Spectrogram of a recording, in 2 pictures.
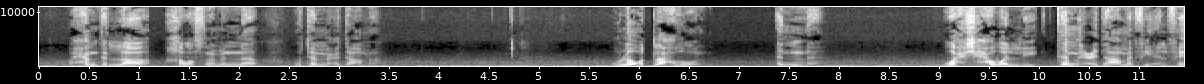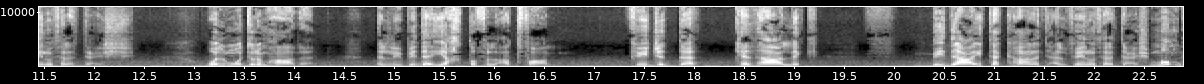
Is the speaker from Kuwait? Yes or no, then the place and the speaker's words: yes; Kuwait; مثل ما حصل عندنا في الكويت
